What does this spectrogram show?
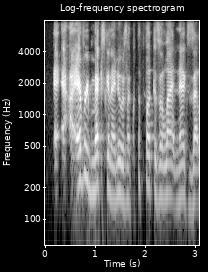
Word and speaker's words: Latinx: During the meetings, when Dave goes, I just learned it's supposed to be pronounced Latinx.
